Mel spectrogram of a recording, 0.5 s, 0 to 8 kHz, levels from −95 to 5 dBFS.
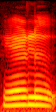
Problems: none marked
